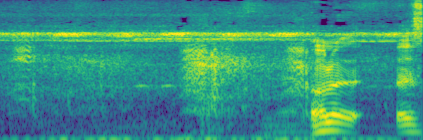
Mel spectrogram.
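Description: Night insects in the rainforest calling in one steady, high-pitched drone. A man's voice cuts in briefly near the end.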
